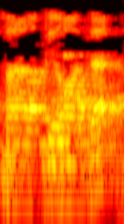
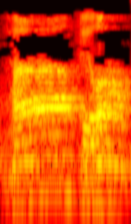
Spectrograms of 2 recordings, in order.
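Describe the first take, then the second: First: The word ends with a t sound and vowel. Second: The word ends with an h sound. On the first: The reading continues without stopping. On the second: The reader stops on this word.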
